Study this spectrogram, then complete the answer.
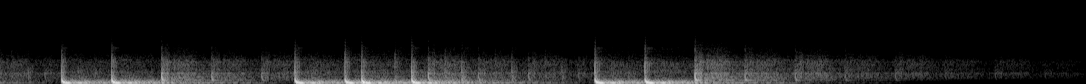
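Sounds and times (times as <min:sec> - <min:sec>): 
deep beat: 0:00.0 - 0:08.0.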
